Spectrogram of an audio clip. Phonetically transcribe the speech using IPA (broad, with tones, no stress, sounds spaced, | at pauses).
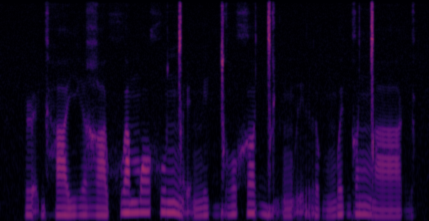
ɭ ḛ˩ ɡ h a˩ j i˩ ʁ a˩ xʷ a˥ m ɔ˥ x u˦ ŋ͡ǀ ḛ˩ n i˨ ɡ͡ǀ o˦ x ʌ˥ ɡ͡ǀ ḭ˩ ŋʷ ḭ˨ r ʊ˩ ɡ ŋʷ e˦ ɡ ʌ˥ ŋ͡ǀ a˨ ɡ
